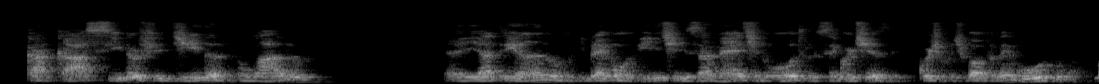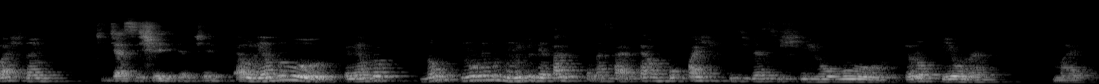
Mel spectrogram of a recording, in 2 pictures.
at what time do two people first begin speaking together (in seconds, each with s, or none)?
none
